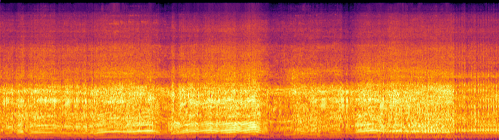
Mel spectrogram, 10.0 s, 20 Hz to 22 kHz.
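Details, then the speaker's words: Yamaha Warrior 350 quad with faulty safety wiring: single-cylinder revs rise then repeatedly fall back and stall, never past low revs; rev limiting, parking brake or clutch switch suspected. "When the parking brake is on, it limits the revs, so it won't go fast."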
